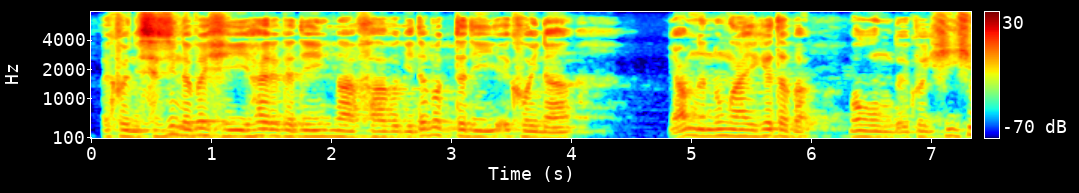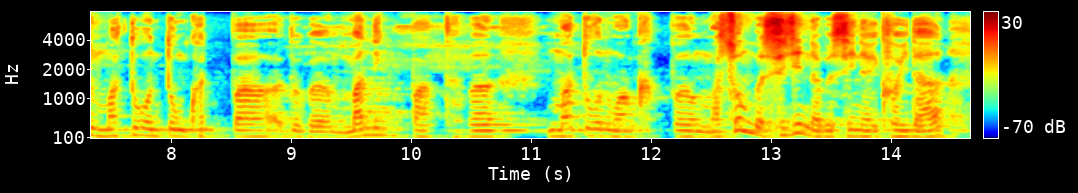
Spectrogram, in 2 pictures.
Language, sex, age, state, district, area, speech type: Manipuri, male, 30-45, Manipur, Thoubal, rural, spontaneous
